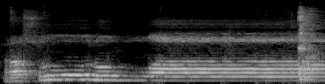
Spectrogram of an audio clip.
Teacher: اللہ کا لام موٹا ہوگا اور کھڑی زبر بھی ہے، ایک الف کے برابر کھینچا بھی جائے گا، اور وقت کی صورت میں 3 سیکنڈ لمبا ہوگا، کیونکہ ہاں جب ساکن ہوگا تو وہ الگ مد ہے، وہ بھی آپ کو بعد میں بتائیں گے، لیکن 3 سے 5 سیکنڈ اس کو لمبا کر کے چھوڑنا ہے.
